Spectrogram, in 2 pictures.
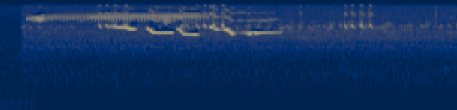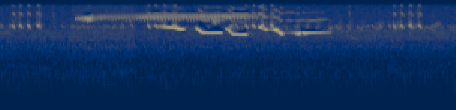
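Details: Eastern Meadowlark singing in spring in a central or eastern US backyard: two high, clear, slurred whistled phrases about three and a half seconds apart, each sliding downward like a slide whistle, over a faint insect hum.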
